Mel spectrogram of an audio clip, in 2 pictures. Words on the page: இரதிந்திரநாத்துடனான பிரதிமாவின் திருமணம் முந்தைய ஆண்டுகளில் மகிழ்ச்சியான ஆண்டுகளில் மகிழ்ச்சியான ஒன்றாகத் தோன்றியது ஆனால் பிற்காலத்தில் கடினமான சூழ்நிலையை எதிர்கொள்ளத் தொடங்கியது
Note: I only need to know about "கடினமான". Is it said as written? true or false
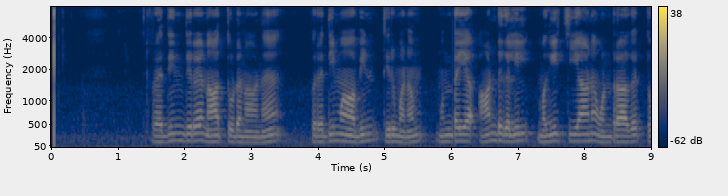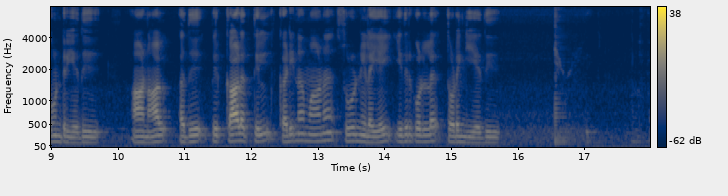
true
